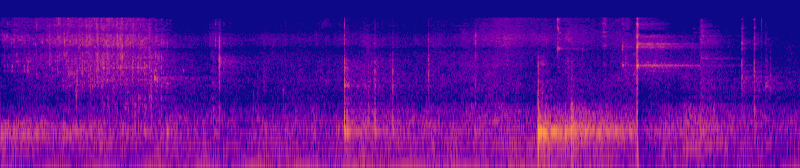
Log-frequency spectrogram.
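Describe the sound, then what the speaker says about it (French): Water runs from a tap at a Corsican wine estate, a steady hiss with a low hum beneath, broken by several sharp clinks and knocks of glass or metal. "Robinet."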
